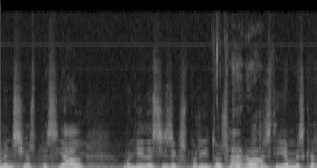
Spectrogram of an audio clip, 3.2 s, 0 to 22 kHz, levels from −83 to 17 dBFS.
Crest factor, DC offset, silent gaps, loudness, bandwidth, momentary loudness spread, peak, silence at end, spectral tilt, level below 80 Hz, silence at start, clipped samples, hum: 16 dB; under 0.1%; none; -20 LUFS; 19.5 kHz; 6 LU; -2 dBFS; 0 s; -6.5 dB/octave; -36 dBFS; 0 s; under 0.1%; none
